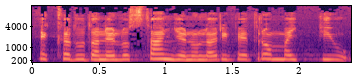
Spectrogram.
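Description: Woman doing a shrill spoiled princess. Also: level tone, fast, warm tone, big-room sound, lightly acted. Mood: tearful. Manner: shrill, exclaiming. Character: spoiled young princess, petulant and bossy.

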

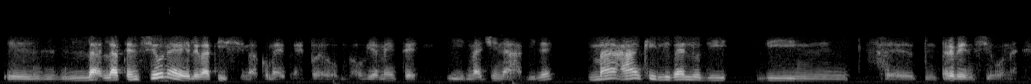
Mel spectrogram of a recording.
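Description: A low-voiced man calls in by phone as a guest journalist, his tone measured and explanatory. The voice is husky and comes through a dry, tinny phone line. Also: dry recording. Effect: heard over the phone. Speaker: magazine deputy editor, guest journalist. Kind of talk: phone-in news briefing.

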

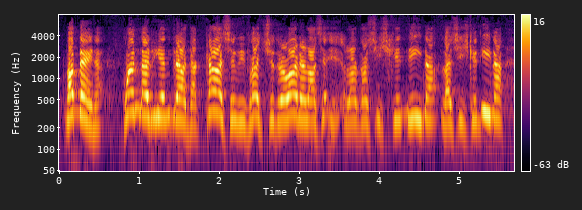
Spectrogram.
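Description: A man's voice: very high-pitched, moderate pace. A man playing a naive, bumbling male servant who stammers and mangles words, in a vintage television comedy sketch. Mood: eager. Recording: dull lo-fi old TV audio.

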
